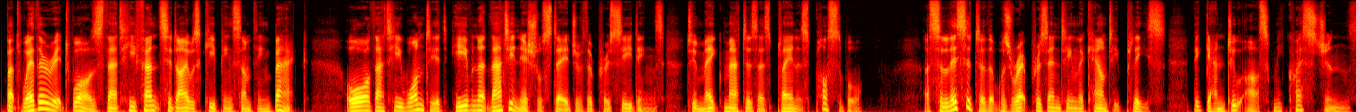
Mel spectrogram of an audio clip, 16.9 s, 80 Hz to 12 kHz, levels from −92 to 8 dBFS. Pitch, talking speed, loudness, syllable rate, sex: 105 Hz, 155 wpm, -22 LUFS, 4.7 syllables/s, male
